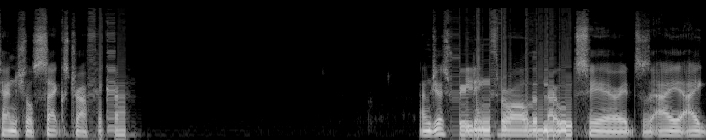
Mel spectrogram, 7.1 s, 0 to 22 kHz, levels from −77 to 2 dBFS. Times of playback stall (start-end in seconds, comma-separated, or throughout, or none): none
